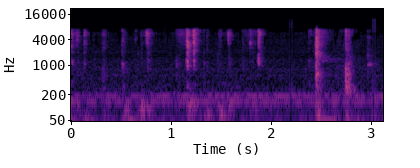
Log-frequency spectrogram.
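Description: Quick bursts of typing on a computer keyboard, clustered clicks close and fairly loud, with heavier strokes near the end and no talking.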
